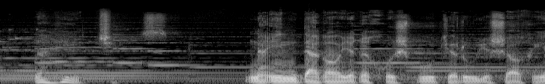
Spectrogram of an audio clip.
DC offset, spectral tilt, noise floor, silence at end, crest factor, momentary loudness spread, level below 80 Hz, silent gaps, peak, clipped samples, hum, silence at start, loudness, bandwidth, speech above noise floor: under 0.1%; -6 dB/octave; -39 dBFS; 0 s; 16 dB; 17 LU; -32 dBFS; none; -2 dBFS; under 0.1%; none; 0 s; -19 LUFS; 14 kHz; 22 dB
